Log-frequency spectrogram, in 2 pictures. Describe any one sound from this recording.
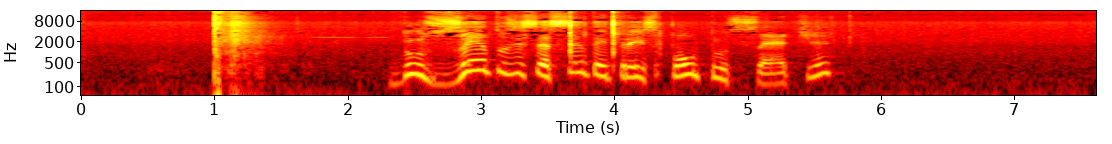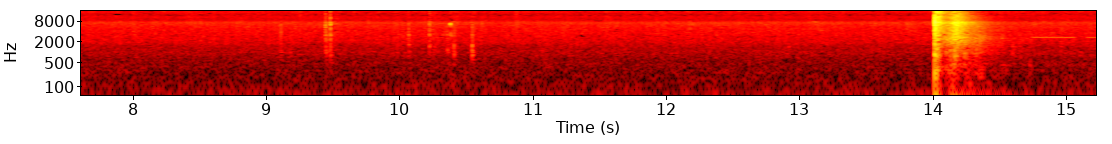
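An air rifle fires with a sharp crack.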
